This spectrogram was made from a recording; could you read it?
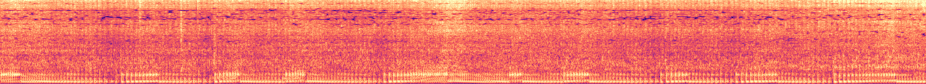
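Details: Motorcycle test run after cleaning sand from the magneto rotor and magnet, blamed for a rough noise at low rpm resembling misaligned ratio gears; even steady beat, low firm rumble, no rattle or scraping, engine healthy.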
